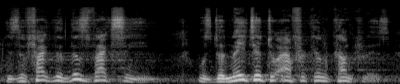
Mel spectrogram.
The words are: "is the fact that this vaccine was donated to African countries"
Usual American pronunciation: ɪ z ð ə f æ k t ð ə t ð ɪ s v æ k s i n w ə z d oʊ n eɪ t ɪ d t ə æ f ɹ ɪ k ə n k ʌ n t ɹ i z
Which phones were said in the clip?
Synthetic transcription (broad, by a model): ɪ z ð ə f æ k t ð ə t ð ɪ s v æ k s i n w ə z d oʊ n eɪ t ɪ d t ə æ f ɹ ɪ k ə n k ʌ n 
